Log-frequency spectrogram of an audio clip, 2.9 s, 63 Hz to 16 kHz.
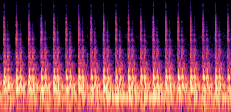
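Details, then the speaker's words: Vevor 8kW diesel heater, first startup on 12V via inverter, self-priming during 300-second countdown: crisp, even ticks about three per second from the dosing pump, not overly loud, stop once priming ends; normal fuel pump priming ticking. "that's not overly loud and that goes away once it starts you know once it's done priming yeah the the ticking I think no ticking anyway"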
